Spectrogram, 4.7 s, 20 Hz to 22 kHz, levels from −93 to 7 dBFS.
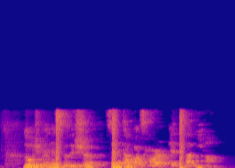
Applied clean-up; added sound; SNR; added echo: classical method WPE with log-MMSE.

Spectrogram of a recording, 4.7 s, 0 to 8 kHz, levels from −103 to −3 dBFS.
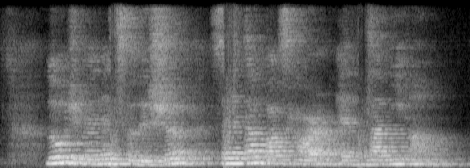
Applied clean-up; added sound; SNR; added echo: neural separator model SepFormer DNS4.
